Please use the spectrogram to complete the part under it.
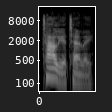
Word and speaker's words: Tagliatelle: Tagliatelle is pronounced without the G, so Tagliatelle.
